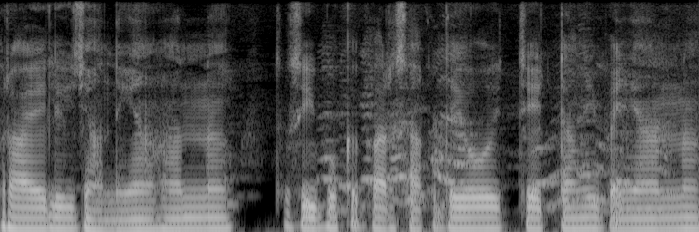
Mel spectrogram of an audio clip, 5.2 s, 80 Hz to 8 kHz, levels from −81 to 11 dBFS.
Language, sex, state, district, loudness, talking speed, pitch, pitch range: Punjabi, male, Punjab, Kapurthala, -17 LUFS, 135 wpm, 105 Hz, 100-105 Hz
